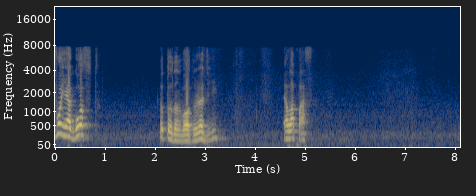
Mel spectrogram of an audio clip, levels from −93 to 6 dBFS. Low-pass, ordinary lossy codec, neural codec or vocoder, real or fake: none; none; none; real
